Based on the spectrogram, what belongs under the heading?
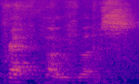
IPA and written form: ˈprefərəns (preference)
